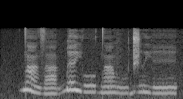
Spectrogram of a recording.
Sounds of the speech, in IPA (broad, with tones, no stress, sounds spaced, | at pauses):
d ã˦˨ z aː˨ ɡ͡b ɛ˦ j oː˧ d ã˧ v u˨ d͡ʒ ɨ˦ j eː˧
